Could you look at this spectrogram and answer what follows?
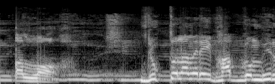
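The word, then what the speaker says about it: الله: কিন্তু আল্লাহ শব্দটি উচ্চারণের সময় এই নামের প্রতি সম্মান প্রদর্শন করতে আমরা তাফসিম করি। অর্থাৎ ভাব গম্ভীর স্বরে উচ্চারণ করি আল্লাহ।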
